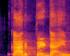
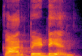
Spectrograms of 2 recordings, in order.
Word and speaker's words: carpe diem: कार्पे डाइम नहीं, कार्पे डिएम, which means seize the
